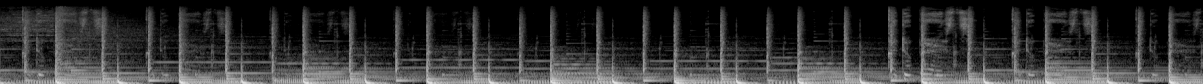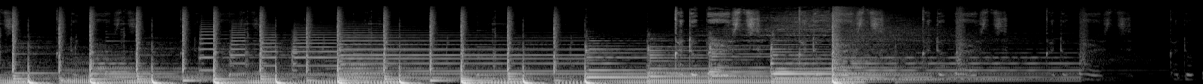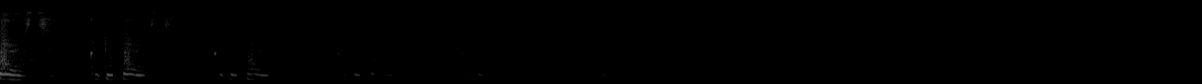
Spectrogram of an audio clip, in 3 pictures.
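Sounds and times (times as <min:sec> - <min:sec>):
instrumental beat: 0:00.0 - 0:23.1.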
